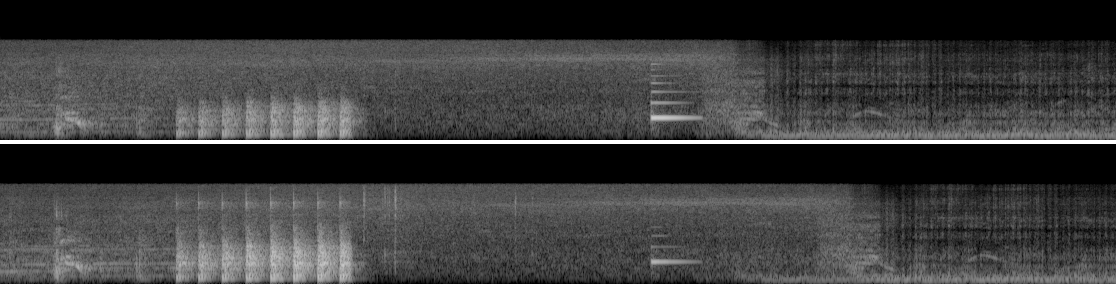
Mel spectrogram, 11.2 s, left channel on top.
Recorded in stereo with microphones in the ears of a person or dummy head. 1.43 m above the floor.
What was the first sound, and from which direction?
Running footsteps, 75° right (ahead or behind).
